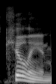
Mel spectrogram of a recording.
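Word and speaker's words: Cillian: you know and and he um okay it's Killian Murphy right kilan Murphy he pronounced his first name okay he's dude he's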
